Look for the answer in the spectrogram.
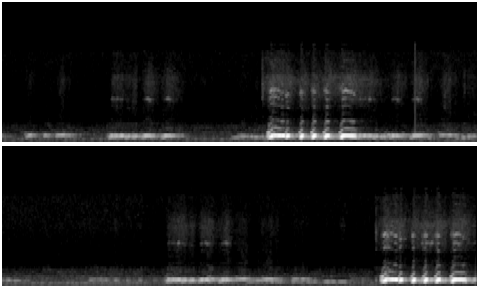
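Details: Repeated cooing song of a white zebra dove, used as a lure for other zebra doves: soft coo phrases alternate with loud, quickly pulsed bursts, heard twice.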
